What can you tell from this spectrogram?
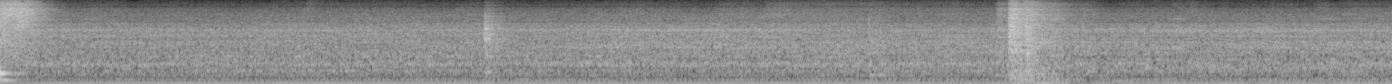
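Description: Bain-marie tin of hot water being slid onto a wire oven shelf: a faint click about two and a half seconds in and a short scrape about five seconds in, over a steady low hum.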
